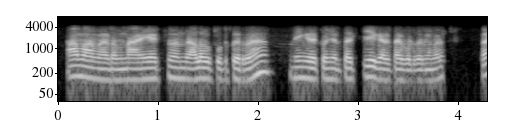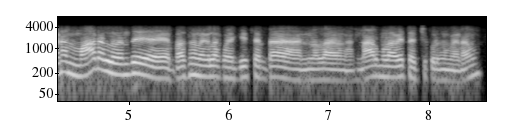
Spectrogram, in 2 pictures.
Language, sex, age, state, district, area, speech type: Tamil, male, 45-60, Tamil Nadu, Viluppuram, rural, conversation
